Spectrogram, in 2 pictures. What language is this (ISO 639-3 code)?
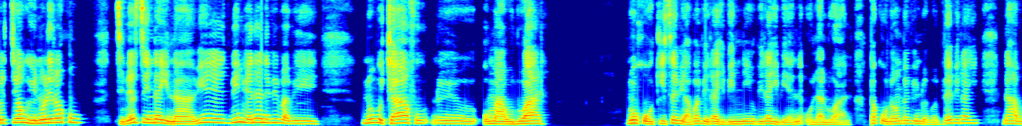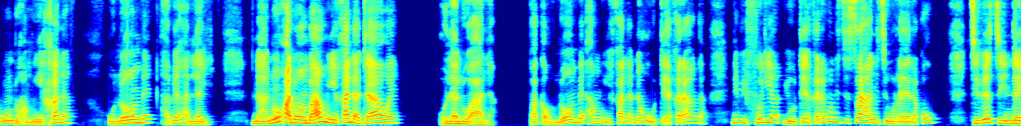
ida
